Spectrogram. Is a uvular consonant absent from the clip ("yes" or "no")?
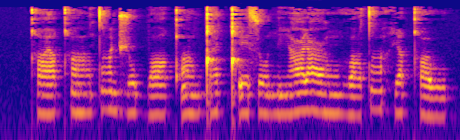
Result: no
